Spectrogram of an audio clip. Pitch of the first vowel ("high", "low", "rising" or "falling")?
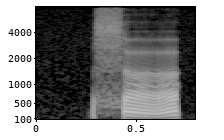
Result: low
